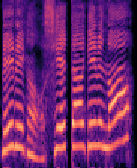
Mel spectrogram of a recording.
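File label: encounter, Japanese; lele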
